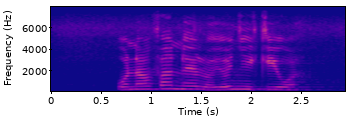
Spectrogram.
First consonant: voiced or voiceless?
voiced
